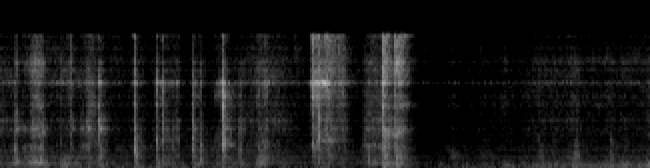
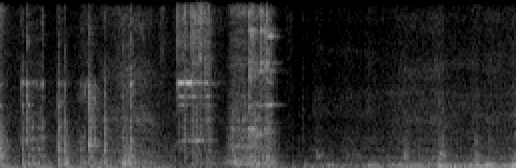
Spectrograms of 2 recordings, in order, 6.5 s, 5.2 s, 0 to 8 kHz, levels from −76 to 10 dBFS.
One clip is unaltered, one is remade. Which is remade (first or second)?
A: first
